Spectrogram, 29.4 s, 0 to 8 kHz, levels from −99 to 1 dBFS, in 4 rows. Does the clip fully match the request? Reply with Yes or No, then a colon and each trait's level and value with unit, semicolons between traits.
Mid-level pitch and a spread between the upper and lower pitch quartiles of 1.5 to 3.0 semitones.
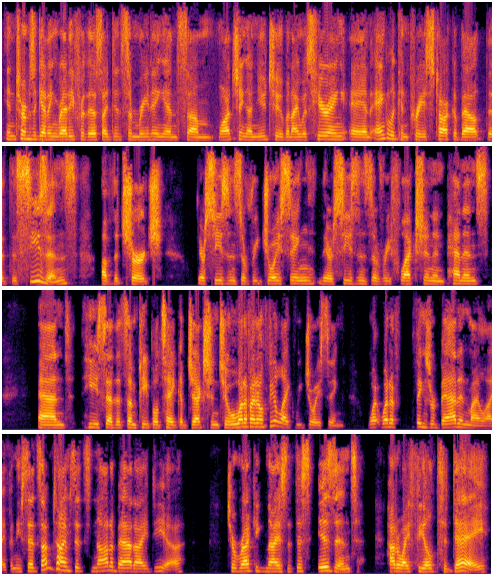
Yes: medium, 175 Hz; narrow, 2.6 semitones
